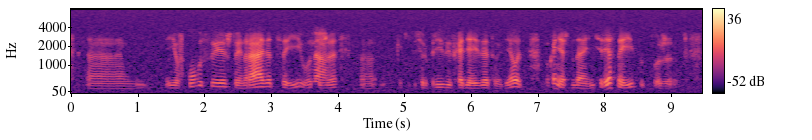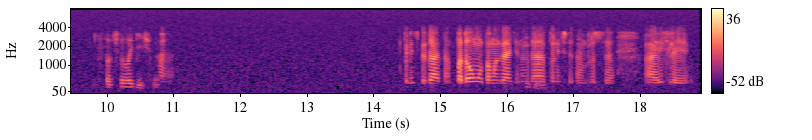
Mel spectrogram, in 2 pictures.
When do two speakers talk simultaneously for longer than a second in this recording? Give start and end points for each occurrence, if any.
none

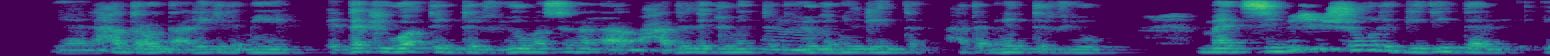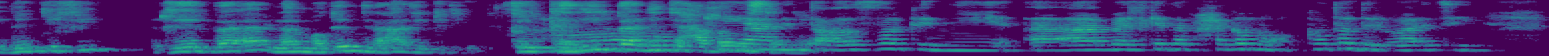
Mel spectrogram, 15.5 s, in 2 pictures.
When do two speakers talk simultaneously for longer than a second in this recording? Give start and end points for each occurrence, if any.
10.5-11.8

